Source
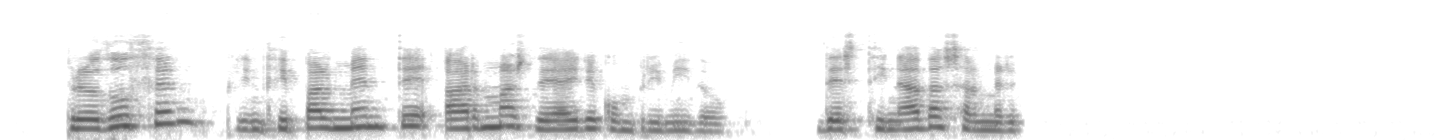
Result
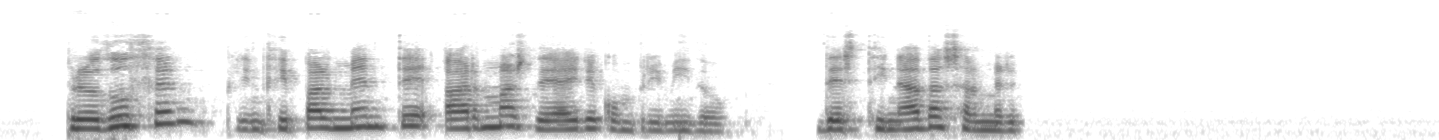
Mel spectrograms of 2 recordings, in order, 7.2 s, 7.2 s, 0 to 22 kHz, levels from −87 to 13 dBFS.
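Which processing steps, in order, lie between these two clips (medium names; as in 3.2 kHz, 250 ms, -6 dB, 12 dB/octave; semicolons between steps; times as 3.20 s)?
0.71–3.41 s: high-pass 290 Hz 6 dB/octave; trim +8.5 dB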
